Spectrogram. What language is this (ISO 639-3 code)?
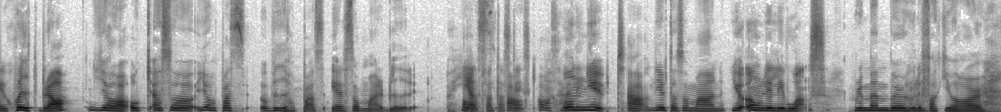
swe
